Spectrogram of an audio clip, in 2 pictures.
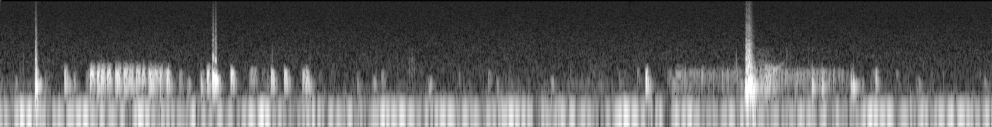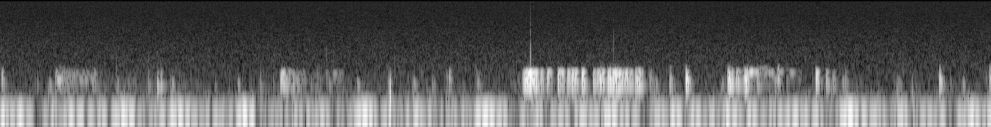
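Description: Irregular gurgling and bubbling bursts with soft clicks over a low background: active bowel sounds, ordinary stomach rumbling.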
